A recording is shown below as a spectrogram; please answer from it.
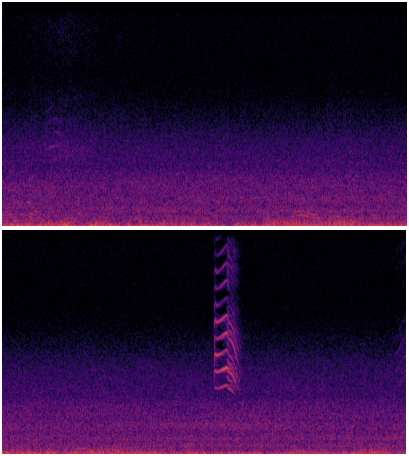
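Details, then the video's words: An American pika (Ochotona princeps) perched on a rock edge gives a single short, high, squeaky eep over steady rumbling wind and ambient road noise; pikas may call to warn of predators, attract mates or greet others. "Mountain Moment: Call of the Pika"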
